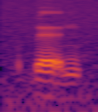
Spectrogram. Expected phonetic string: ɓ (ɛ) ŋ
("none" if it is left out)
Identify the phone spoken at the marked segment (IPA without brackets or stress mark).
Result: ɛ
